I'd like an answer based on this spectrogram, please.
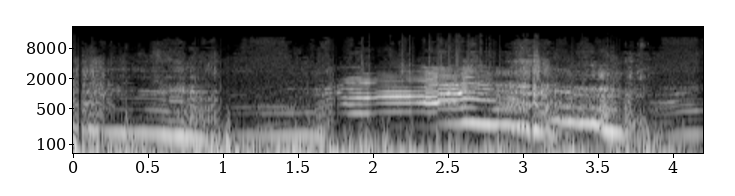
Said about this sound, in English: What the hell was that sound like? A sea lion? No, those are two lions roaring at the rest of the island. They're sitting on a rock like literal Lion King.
